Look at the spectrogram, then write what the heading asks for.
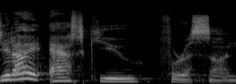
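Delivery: mock aching, accusing tone, very low and hushed. Quoting the woman in 2 Kings 4, retelling in a pained voice. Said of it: "can you hear the pain in her voice?".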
